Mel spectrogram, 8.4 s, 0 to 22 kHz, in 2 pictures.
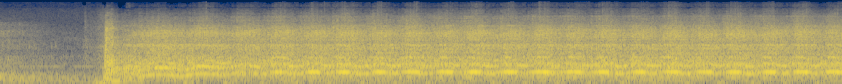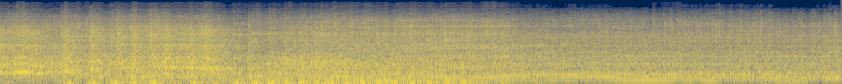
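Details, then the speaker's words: Ferguson TEA20 barn-find tractor after major engine work, with a new distributor condenser, temporary wiring and fuel can, ignition on with a little choke: steady rapid starter cranking about three pulses a second, never catching yet. "Ignition on. I've got me posh little key as well, and oh, she wants to go. Bit of choke."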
